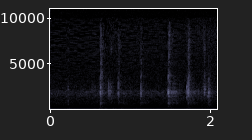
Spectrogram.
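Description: Faint, irregular ticks and taps of a stylus on a drawing tablet as a word is handwritten, about half a dozen over the two seconds, over a low steady hiss.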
